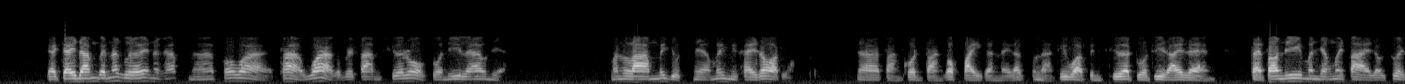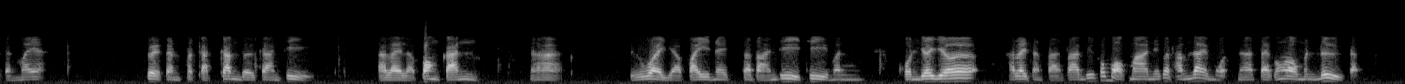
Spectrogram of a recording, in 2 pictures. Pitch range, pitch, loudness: 115-140 Hz, 125 Hz, -24 LUFS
